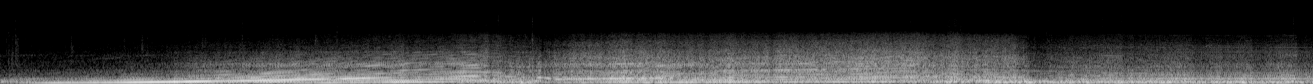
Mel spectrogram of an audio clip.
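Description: A 2016 Porsche 981 Boxster GTS flat-six revs up hard in Sport mode, its pitch climbing steadily, then settles into a loud, sustained howl with a brief dip around a gear change.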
